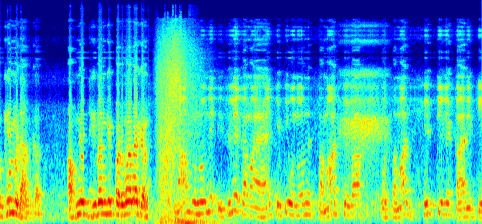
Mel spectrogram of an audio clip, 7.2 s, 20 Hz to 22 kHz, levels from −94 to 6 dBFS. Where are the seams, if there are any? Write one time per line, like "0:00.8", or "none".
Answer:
0:02.2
